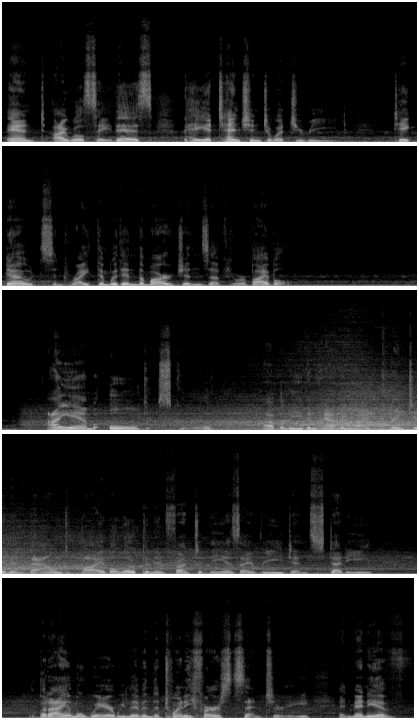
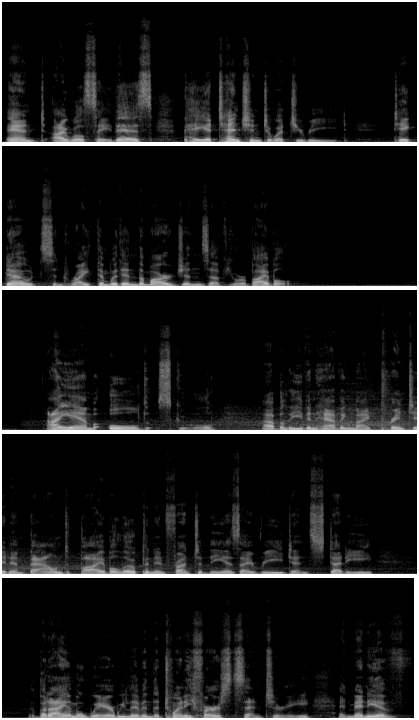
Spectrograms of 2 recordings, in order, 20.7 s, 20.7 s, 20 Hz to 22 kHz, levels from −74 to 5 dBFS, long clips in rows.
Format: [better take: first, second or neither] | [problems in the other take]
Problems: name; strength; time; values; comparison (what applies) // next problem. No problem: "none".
second | traffic noise; loud; throughout; 8 dB below the speech; faint in the second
